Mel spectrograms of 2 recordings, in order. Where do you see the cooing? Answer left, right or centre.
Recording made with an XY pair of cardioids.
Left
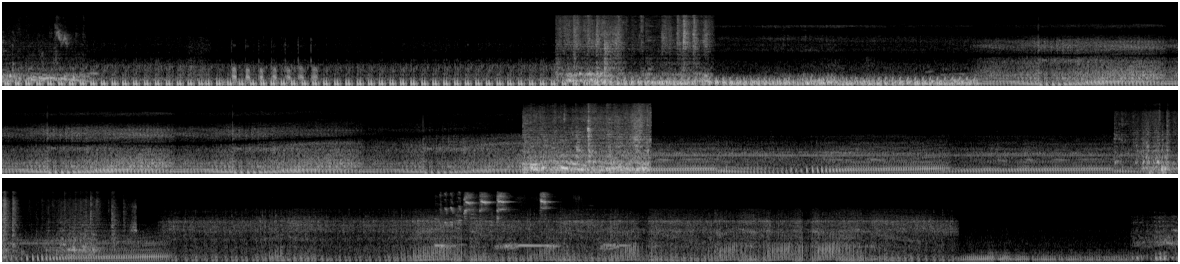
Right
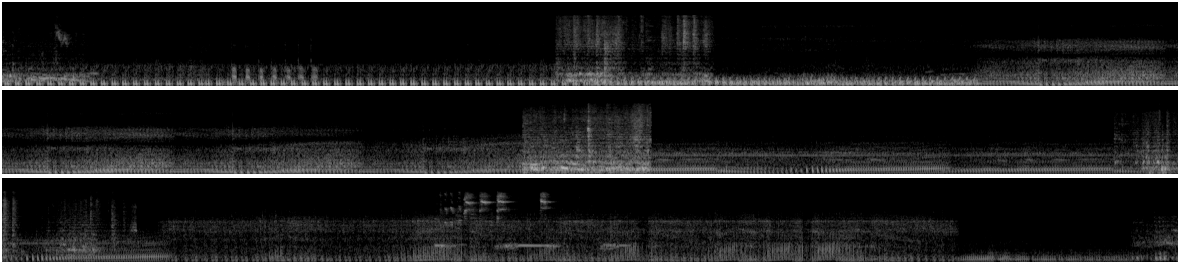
left.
